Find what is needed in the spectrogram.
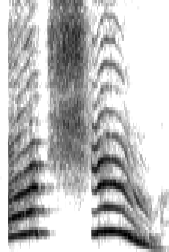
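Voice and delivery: loud, high exploding sneeze; big bear sneeze. Acted. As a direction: let a huge sneeze burst out. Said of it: "makes the bear go".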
